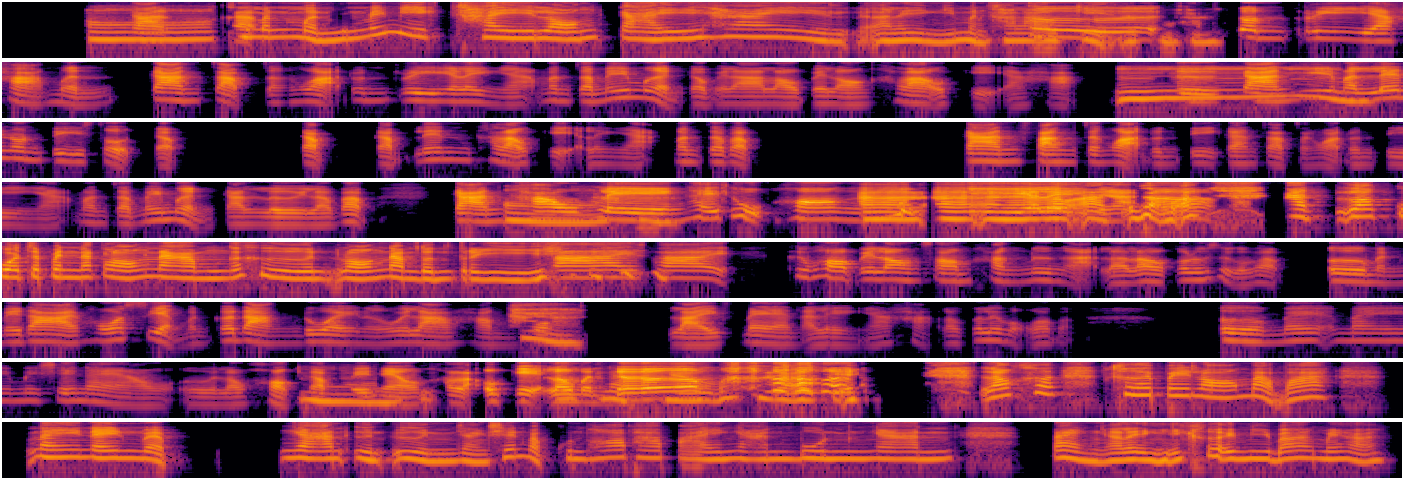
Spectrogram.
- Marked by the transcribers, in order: laugh; in English: "ไลฟ์แบนด์"; chuckle; laugh; laughing while speaking: "อะไรอย่างงี้ เคยมีบ้างไหมคะ ?"
- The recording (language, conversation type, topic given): Thai, podcast, เพลงอะไรที่ทำให้คุณนึกถึงวัยเด็กมากที่สุด?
